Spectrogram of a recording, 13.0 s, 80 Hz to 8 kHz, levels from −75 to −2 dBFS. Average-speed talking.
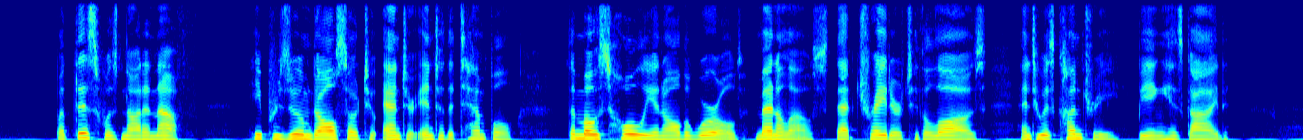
Yes: average, 155 wpm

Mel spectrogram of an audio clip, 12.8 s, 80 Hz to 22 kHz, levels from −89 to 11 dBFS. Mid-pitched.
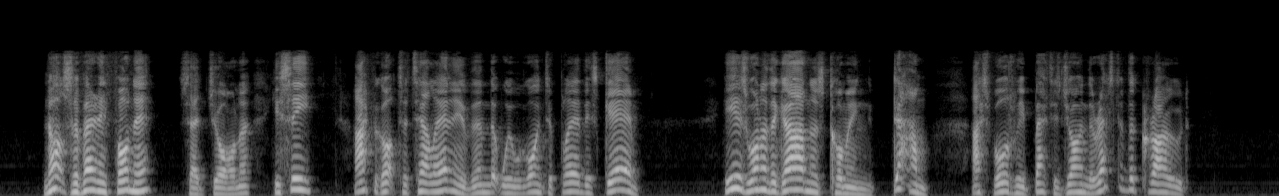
Yes: medium, 170 Hz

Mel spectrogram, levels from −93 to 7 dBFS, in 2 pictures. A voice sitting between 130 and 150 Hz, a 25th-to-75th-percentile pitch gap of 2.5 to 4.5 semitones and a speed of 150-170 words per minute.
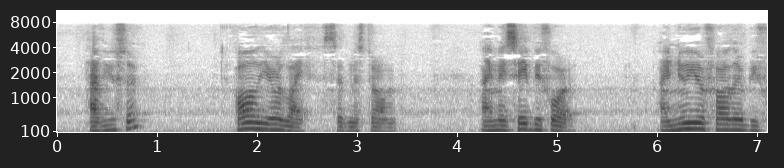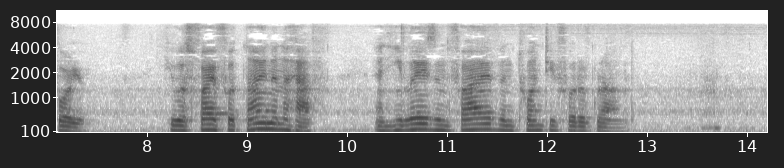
Yes: low, 135 Hz; average, 3.5 semitones; average, 165 wpm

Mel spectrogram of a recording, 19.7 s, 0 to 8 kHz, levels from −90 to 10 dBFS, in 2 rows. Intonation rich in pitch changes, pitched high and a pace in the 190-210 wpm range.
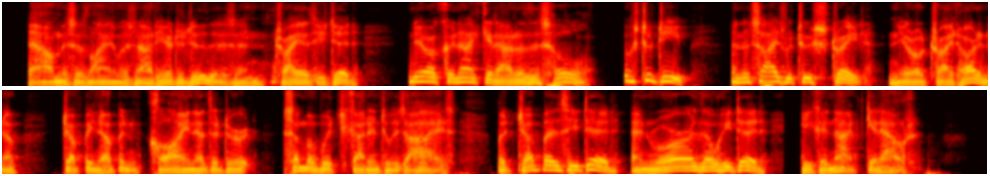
No: wide, 7.3 semitones; low, 105 Hz; average, 200 wpm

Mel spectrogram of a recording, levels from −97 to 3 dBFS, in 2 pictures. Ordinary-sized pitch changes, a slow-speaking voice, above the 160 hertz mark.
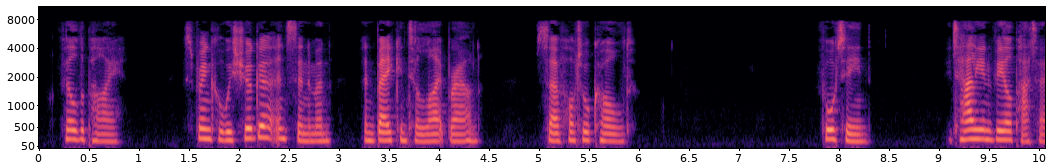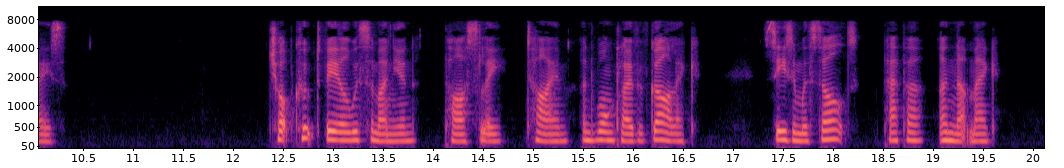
Yes: average, 3.1 semitones; slow, 120 wpm; medium, 185 Hz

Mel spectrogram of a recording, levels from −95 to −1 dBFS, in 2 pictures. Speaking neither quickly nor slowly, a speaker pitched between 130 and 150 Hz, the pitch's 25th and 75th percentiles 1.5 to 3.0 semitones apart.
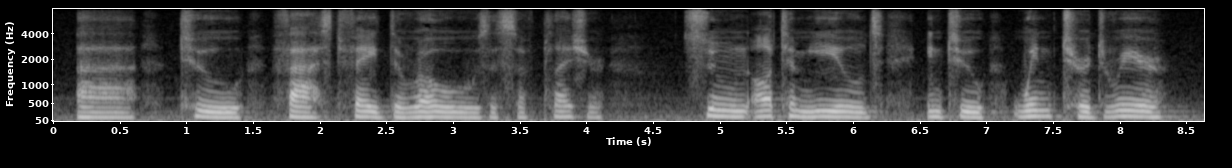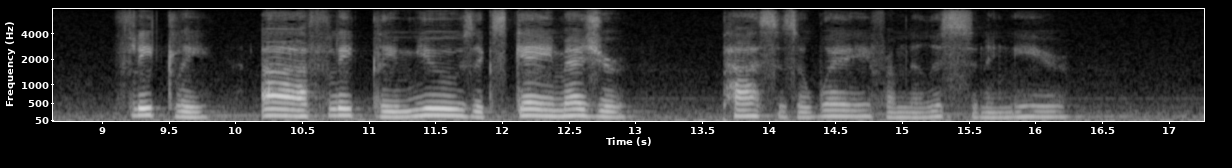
No: slow, 110 wpm; medium, 140 Hz; narrow, 2.6 semitones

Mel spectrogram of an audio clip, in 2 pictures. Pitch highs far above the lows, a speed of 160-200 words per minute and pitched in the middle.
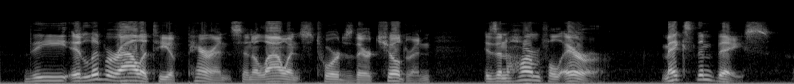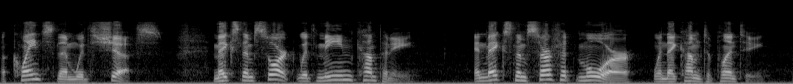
No: wide, 7.6 semitones; slow, 135 wpm; medium, 160 Hz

